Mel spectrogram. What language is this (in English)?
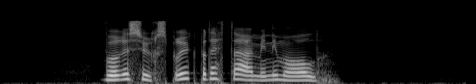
Norwegian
